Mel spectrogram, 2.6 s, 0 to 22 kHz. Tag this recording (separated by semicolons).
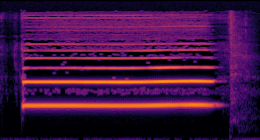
B5; good-sounds; multisample; neumann-U87; oboe; single-note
